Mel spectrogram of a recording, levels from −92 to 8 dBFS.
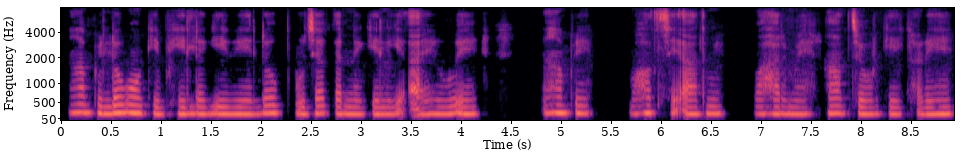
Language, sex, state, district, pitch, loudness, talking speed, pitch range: Hindi, female, Uttar Pradesh, Etah, 185 Hz, -28 LUFS, 180 wpm, 180-200 Hz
